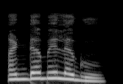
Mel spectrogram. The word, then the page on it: ಅಡ್ಡಬೆಲಗು: aḍḍabelagu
